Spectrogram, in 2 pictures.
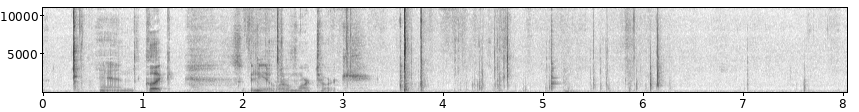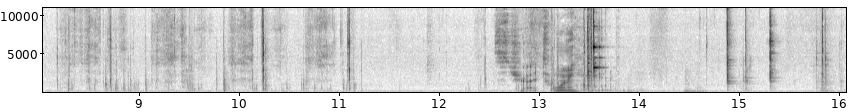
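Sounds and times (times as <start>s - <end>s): torque wrench and socket clinks: 13.4s - 13.8s.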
